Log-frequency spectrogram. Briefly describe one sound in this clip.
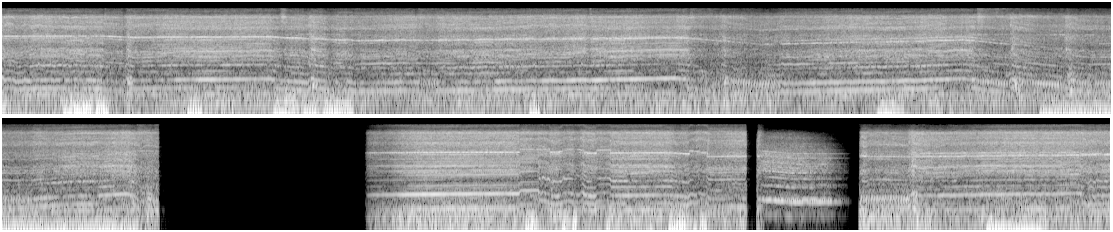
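A racing car engine whines, rising and falling in pitch as the car shifts gears.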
